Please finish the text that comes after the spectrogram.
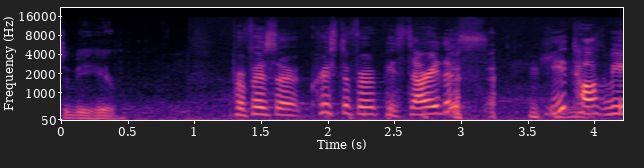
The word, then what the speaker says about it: Pissarides: Professor Christopher Pissarides, he taught me how to pronounce his name, for the year 2010, the latest among you all.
